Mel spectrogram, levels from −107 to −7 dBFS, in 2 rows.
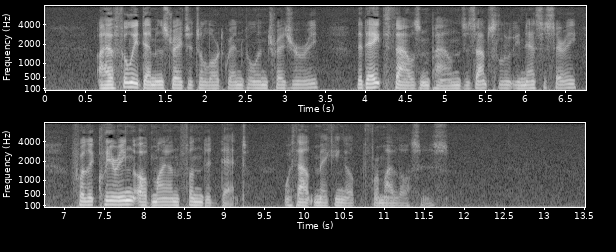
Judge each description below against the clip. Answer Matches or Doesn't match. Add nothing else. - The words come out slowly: Matches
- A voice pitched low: Matches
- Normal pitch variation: Doesn't match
